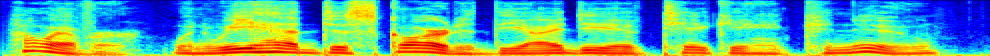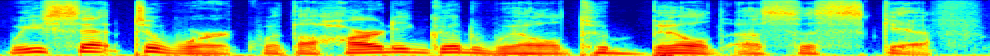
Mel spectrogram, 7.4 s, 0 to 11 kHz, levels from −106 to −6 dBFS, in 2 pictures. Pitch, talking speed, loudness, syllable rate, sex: 120 Hz, 200 wpm, -19 LUFS, 4.6 syllables/s, male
